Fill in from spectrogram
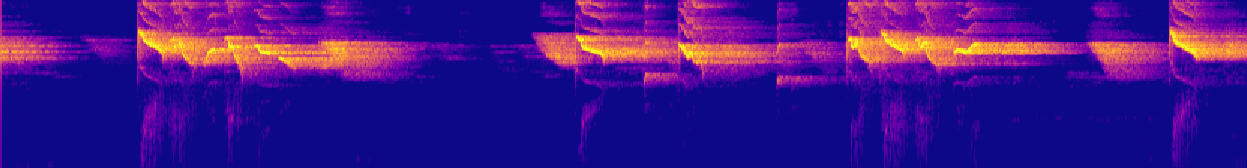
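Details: White-eye singing to attract others of its kind: bursts of shrill, rapid warbling notes that tumble and slide at high pitch, separated by short silences, with light tapping clicks at each burst.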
